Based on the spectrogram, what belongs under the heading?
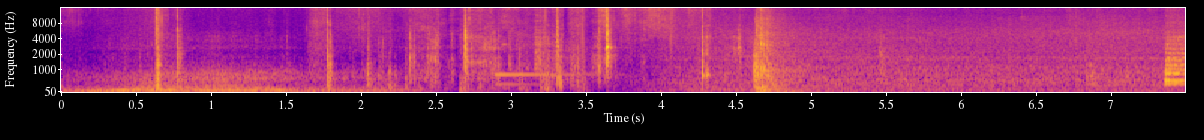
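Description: Mercedes bi-turbo V8 idling with a steady low hum that cuts off about two and a half seconds in, followed by scattered clicks and a car door shutting with a thump near five seconds in.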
